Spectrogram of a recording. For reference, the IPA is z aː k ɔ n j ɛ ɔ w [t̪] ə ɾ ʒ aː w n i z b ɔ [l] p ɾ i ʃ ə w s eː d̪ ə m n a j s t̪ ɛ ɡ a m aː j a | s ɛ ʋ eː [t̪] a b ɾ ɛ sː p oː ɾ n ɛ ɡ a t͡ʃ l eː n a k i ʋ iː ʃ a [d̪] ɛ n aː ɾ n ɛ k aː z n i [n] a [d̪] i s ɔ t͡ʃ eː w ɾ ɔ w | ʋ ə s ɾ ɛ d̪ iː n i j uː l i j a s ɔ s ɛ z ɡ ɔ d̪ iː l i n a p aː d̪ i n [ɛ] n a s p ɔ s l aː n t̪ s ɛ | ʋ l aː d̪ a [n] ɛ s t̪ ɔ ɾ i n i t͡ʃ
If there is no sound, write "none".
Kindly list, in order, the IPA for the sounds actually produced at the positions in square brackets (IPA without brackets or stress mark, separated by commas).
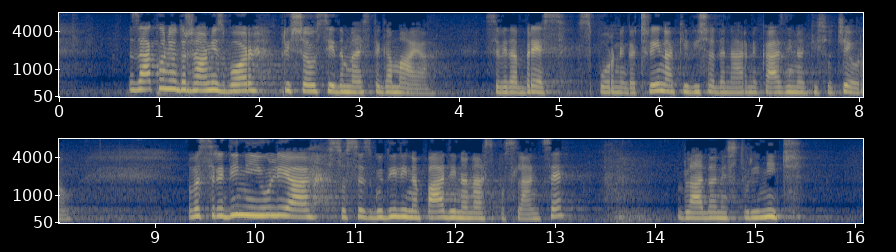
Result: d̪, ɾ, d̪, d̪, n, t̪, a, n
